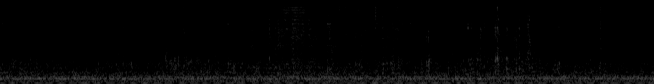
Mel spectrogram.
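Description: Faint snipping of scissors cutting thin plastic sheeting, with the plastic crinkling as it is handled and turned, a little denser about halfway through.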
